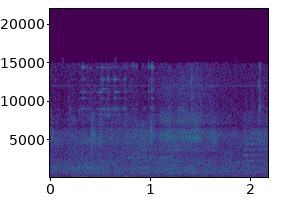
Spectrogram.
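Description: Open-air ambience of a football training session: faint distant voices of players and a few soft thuds of footballs being kicked over a steady background hiss.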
